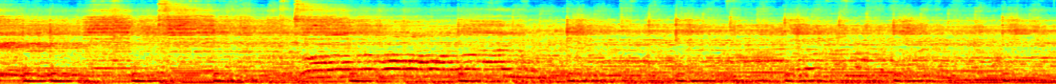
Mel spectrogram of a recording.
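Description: A man singing into a microphone over amplified instrumental accompaniment with a steady beat, heard through loudspeakers; he holds one long note around the middle.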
